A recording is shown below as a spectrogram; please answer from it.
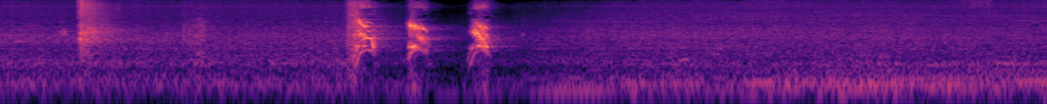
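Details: Playful pet puppies in a garden let out three quick high-pitched yaps in a tight cluster midway, after a faint earlier yip, with steady low background rumble and murmur throughout.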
